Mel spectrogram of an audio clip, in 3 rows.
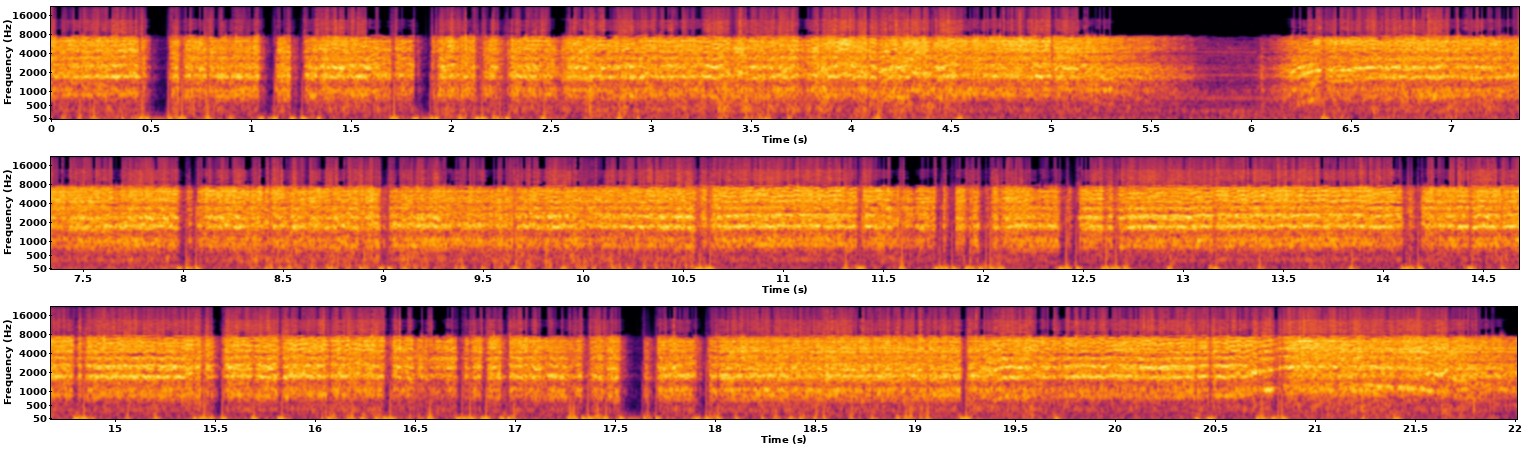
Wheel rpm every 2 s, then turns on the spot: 220, 230, 140, 170, 230, 220, 220, 220, 220, 210, 230.
none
